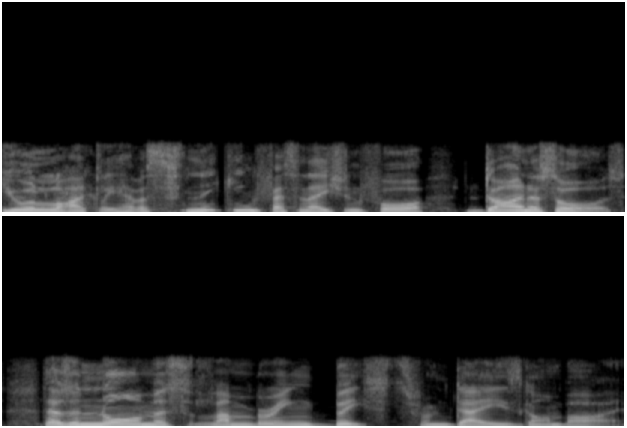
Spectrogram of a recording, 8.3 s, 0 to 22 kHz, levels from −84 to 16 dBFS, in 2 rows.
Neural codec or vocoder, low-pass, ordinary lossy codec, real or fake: none; 7.2 kHz; Opus, 64 kbps; real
